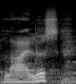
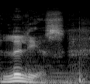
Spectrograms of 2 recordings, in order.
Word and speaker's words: Lylius: name the place incorrectly it's not lus it is in fact lilius and that is named after the two owners Lydia and Cornelius so please excuse the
